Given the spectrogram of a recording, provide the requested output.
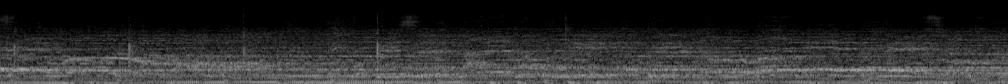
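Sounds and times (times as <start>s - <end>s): bass line: 0.0s - 10.0s.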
